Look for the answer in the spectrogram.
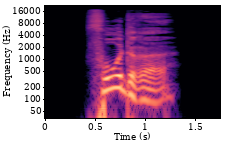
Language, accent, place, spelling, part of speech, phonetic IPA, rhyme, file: German, Germany, Berlin, fodre, verb, [ˈfoːdʁə], -oːdʁə, De-fodre.ogg
- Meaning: inflection of fodern: 1. first-person singular present 2. first/third-person singular subjunctive I 3. singular imperative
